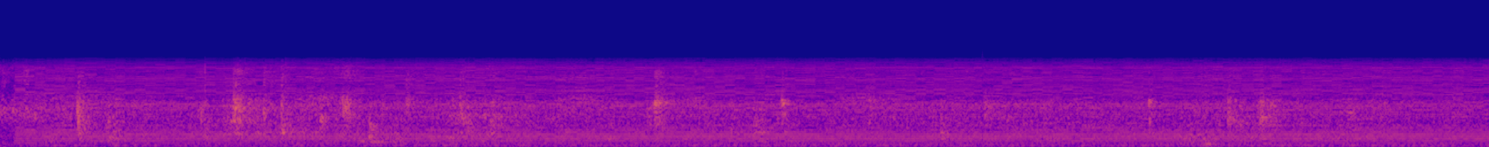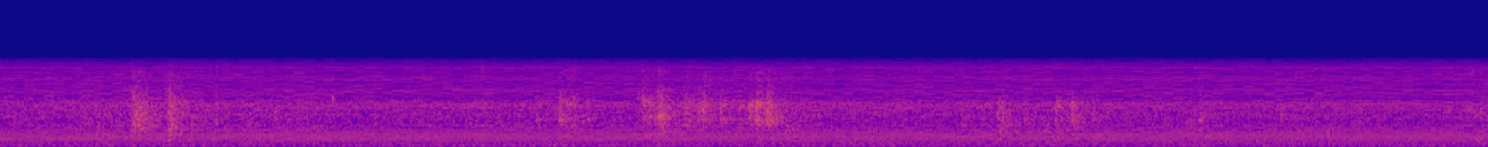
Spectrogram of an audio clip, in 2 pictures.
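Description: A steady electrical hum with many even overtones, with scattered short clicks and rustles over it.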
